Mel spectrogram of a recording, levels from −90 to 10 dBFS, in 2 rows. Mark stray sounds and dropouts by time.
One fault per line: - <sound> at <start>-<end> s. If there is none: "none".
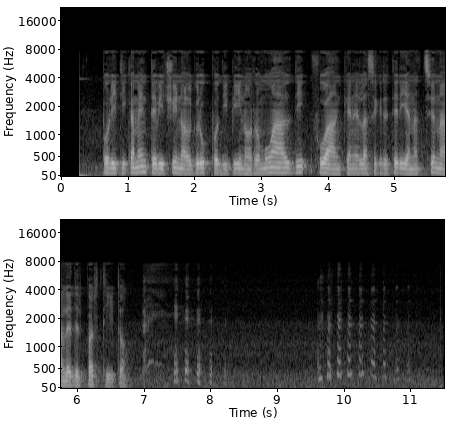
- laugh at 7.0-8.3 s
- laugh at 9.6-11.0 s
